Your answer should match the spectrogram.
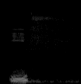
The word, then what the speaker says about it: Aoife: Oh, Aoife. I think they're lovely. They're really pretty names, though. Aoife. It's like pronounced like Aoife.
